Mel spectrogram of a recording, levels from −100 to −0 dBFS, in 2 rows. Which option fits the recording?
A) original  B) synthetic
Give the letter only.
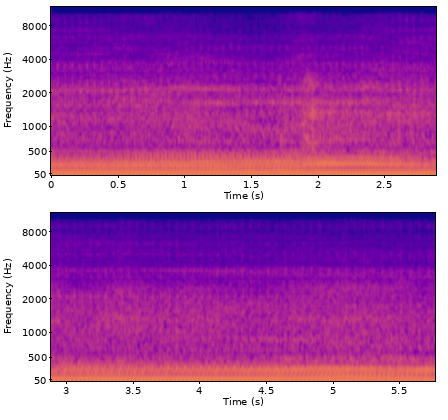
A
